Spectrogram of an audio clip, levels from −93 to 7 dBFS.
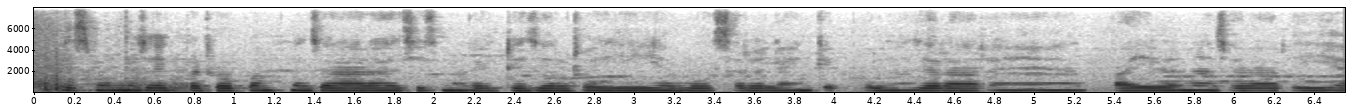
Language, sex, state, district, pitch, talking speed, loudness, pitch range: Hindi, female, Chhattisgarh, Raipur, 215 Hz, 245 wpm, -16 LUFS, 210-220 Hz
